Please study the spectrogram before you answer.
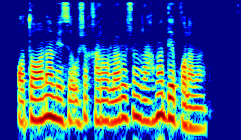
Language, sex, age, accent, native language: Uzbek, male, 25-34, Jizzax, Uzbek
